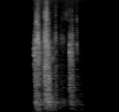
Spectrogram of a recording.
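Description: A door in a fairy tale about the wolf and the seven young goats swings open with a close, short creak and clunk in two quick bursts, then silence, with no voices.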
